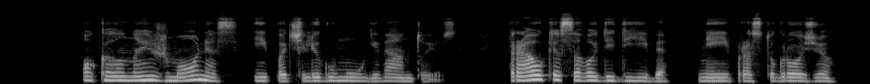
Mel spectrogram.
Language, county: Lithuanian, Klaipėda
